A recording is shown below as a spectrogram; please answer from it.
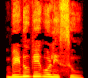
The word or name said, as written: ಬಿಡುಗೆಗೊಳಿಸು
